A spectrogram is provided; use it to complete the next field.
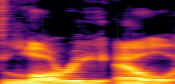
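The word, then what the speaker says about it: Lauri-Ell: I'm not sure how I think it's pronounced it's Lori L as in a l a u r i Dash e-l-l it's basically the uh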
